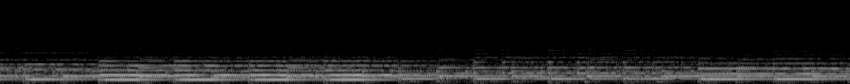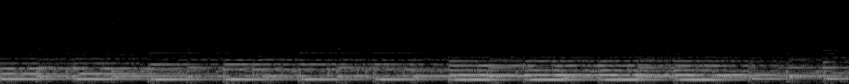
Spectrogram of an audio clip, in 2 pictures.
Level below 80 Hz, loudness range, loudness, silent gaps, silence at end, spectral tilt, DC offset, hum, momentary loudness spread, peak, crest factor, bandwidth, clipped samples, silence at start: -68 dBFS; 4 LU; -33 LUFS; none; 0 s; -11 dB/octave; under 0.1%; none; 7 LU; -20 dBFS; 12 dB; 7.2 kHz; under 0.1%; 0 s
